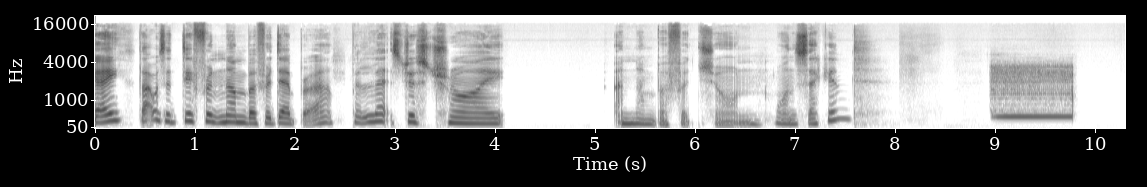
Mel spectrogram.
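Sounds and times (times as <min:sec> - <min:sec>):
speech: 0:00.0 - 0:04.2, 0:05.2 - 0:07.8
foreign phone call ringback tone: 0:09.0 - 0:09.8.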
